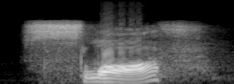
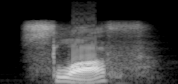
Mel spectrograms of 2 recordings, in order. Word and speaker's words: Slough: Sloth or to rhyme with tough, it can be slough. Or it can even be transl. So, it can be the slew of despond, the sloth of despond, or the slough of despond.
